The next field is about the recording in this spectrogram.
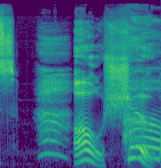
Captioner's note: gasps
